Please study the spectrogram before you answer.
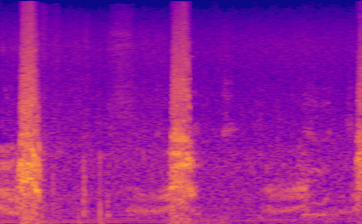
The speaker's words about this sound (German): Hund schlägt an, als ein Auto vorbeifährt.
